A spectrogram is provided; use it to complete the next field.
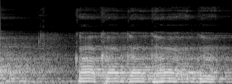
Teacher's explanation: अको विसर्जनिया नाम कंठ, का खा गा घा ग, ये जीव के मूल से कंठ से निकलते हैं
